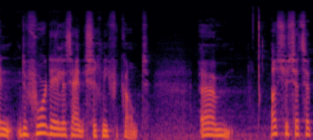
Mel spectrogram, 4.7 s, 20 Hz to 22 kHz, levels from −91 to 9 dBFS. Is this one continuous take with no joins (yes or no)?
no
